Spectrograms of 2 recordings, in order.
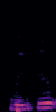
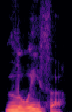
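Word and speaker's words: Luisa: Lisa, Emanuel, and Isabella. What? Lisa, Emanuel, and Lisa? No, Lisa. Louisa.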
